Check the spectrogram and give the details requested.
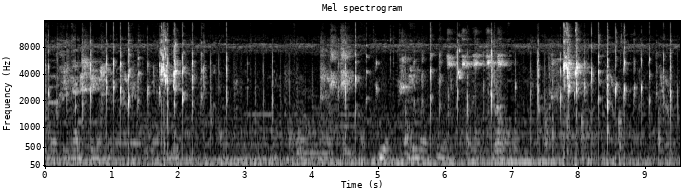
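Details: Male lovebird in breeding condition, ngekek style: harsh high chattering bursts roughly every two seconds, separated by runs of quick dry clicks, with a quiet low hum in the background.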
